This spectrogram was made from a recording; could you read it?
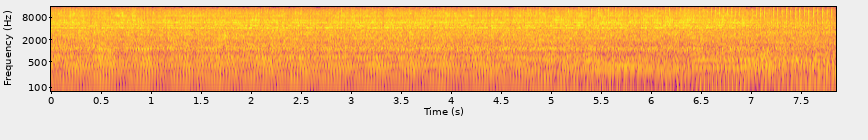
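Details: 3.5 HP Tecumseh engine after tuning the main jet screw, driving a wood chipper. A loud, steady drone holds speed while the chipper chews wood, with no surging or hunting. Normal running under load.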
